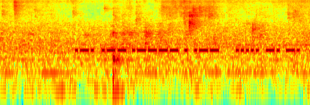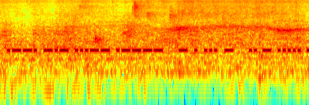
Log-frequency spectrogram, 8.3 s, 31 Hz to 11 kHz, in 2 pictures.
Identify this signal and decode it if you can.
Morse code, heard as a keyed tone, hand-sent with a paddle, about 36 wpm, 670 Hz, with radio static and the noise of a restroom. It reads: RW1EW 5NN PK31 TEST …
